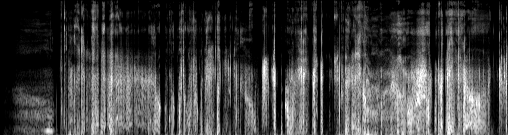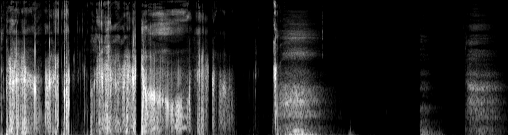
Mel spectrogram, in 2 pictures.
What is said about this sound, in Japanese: 少し舐め方を変えてみることにします。同じ刺激じゃお耳もおちんぽも飽きてしまうでしょうから。お耳をすするように。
